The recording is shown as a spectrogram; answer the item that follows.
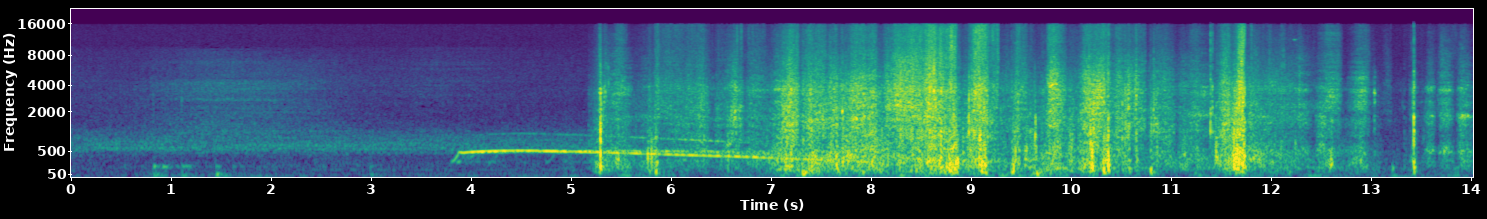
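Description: A single long hooting call about four seconds in, jumping up to its note and then sliding slowly down in pitch over about three seconds. It is followed by loud, dense rustling and crackling that builds up and breaks into separate crackles near the end.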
